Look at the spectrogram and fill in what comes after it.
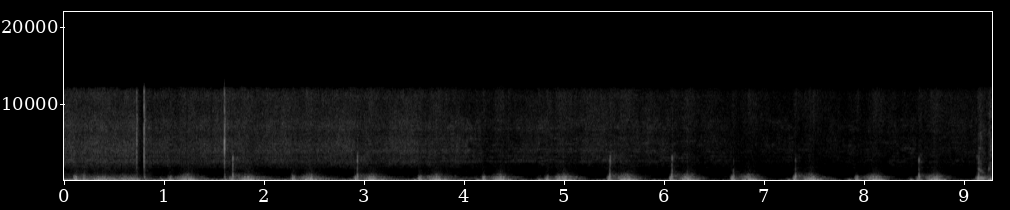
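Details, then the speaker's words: Newborn with suspected tetralogy of Fallot (enlarged right atrium, upturned apex): fast regular heartbeat about 95/min with harsh blowing systolic ejection murmur separated from S1, an obstructive murmur: pulmonary stenosis. "en dise qu'on entend c'est un souffle et gestionnaires d'accord le souffle il est détaché du premier bris du gher donc ça veut dire que pendant la contractualisation lumix le coût de revente en bas le soffons donc c'est un souffle et gestionnaire de sa lancée"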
